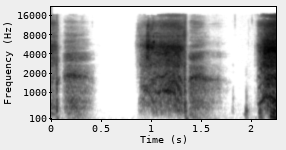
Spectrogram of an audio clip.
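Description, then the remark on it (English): A person imitates their dog sniffing with her nose right under a door, making breathy, hissing snuffles: a short puff, a longer rough sniffing burst, a tiny catch, then another loud snort of air. “She's doing her sassy sniffing.”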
